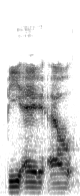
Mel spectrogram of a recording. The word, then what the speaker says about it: bologna: But I also thought that bologna was spelled like it sounds. Yeah, me too. Baloney.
